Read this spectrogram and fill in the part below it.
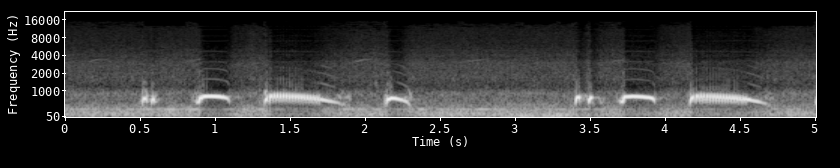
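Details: Spotted dove, 'gagap' stutter call: two phrases, each a brief stammered note, short coo, drawn-out downward coo and short end coo, hollow low tones over light hiss.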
